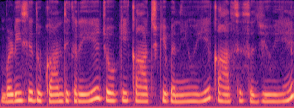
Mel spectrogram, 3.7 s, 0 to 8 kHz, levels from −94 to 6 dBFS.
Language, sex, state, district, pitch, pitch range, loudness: Hindi, female, Punjab, Kapurthala, 200 Hz, 195-220 Hz, -15 LUFS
